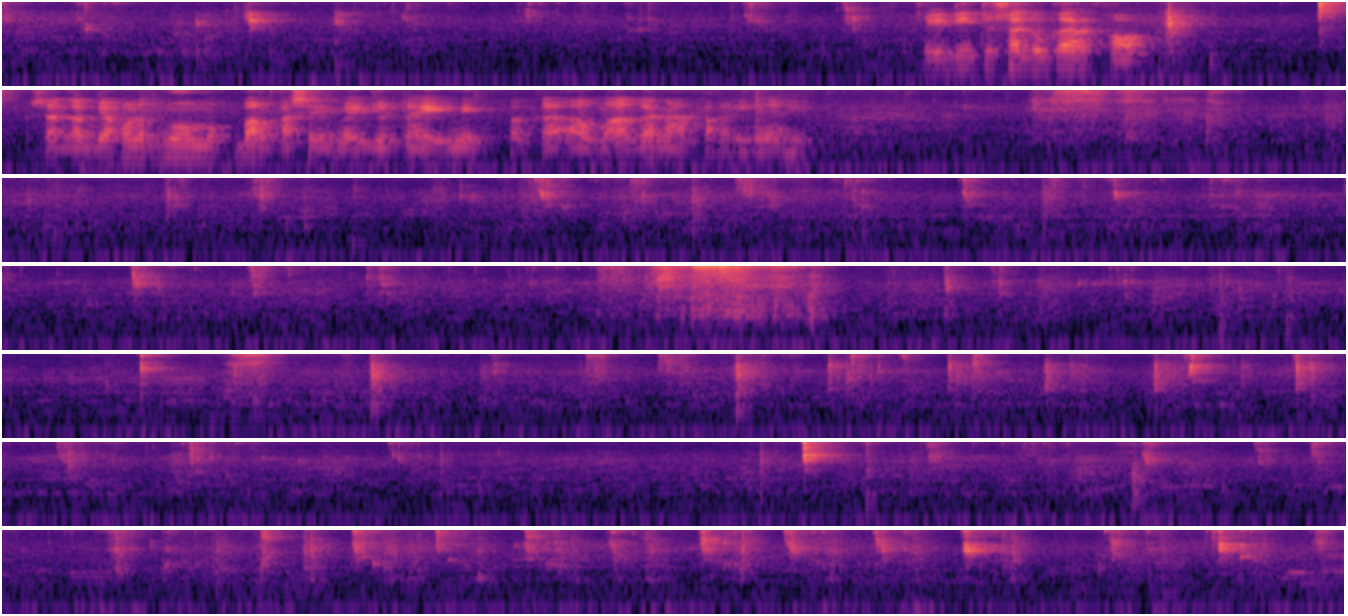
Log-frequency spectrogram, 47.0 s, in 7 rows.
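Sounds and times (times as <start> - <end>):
person chewing with mouth clicks: 0.2 - 4.6, 13.6 - 26.7, 27.4 - 35.9, 37.6 - 47.0.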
